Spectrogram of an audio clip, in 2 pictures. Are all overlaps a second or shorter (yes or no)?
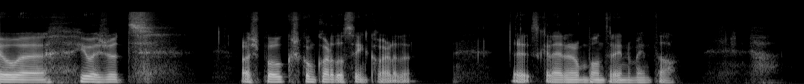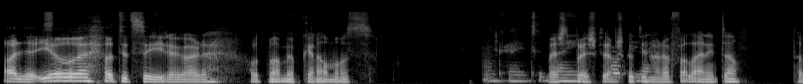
no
